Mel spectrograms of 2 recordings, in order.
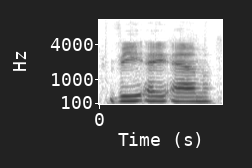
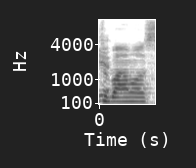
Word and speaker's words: vamos: in spanish and portuguese right pronounced obama's in in spanish or vamos in in well in carioca portuguese i don't know how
